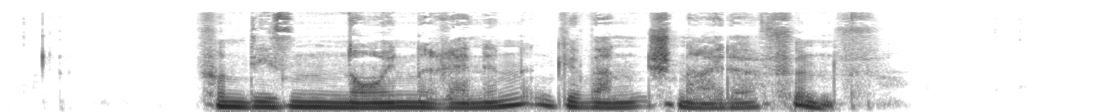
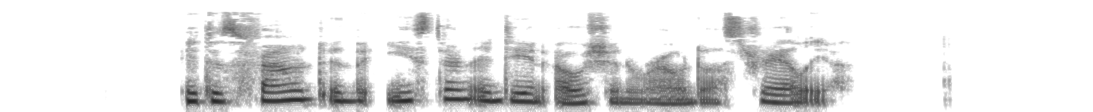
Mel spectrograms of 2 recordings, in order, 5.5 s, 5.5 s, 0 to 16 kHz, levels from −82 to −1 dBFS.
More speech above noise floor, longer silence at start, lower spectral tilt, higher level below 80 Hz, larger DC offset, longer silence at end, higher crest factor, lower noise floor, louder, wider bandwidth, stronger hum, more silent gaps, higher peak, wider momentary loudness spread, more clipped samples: second, 60 dB vs over 67 dB; about the same, 1 s vs 0.95 s; first, -5.5 dB/octave vs -4 dB/octave; first, -48 dBFS vs -76 dBFS; neither; about the same, 1.15 s vs 1.25 s; about the same, 16 dB vs 18 dB; second, -80 dBFS vs under -90 dBFS; about the same, -21 LUFS vs -23 LUFS; about the same, 11.5 kHz vs 11.5 kHz; neither; neither; about the same, -6 dBFS vs -6 dBFS; about the same, 7 LU vs 6 LU; neither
